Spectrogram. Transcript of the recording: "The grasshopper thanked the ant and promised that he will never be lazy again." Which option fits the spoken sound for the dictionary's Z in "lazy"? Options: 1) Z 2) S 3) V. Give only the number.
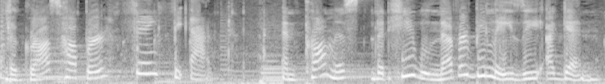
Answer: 1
